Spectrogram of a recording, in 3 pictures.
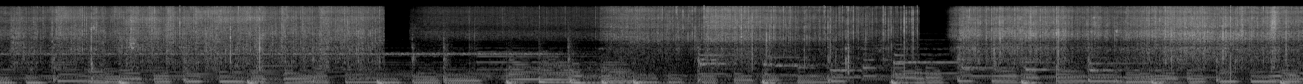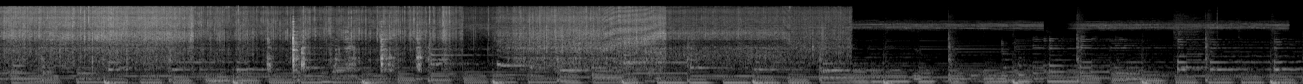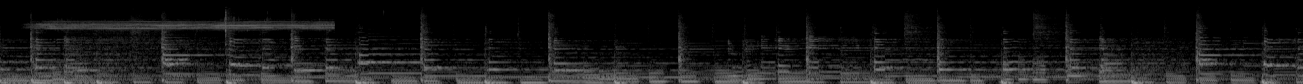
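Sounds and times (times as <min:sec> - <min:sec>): food sizzling in frying pan: 0:00.0 - 0:29.4
spatula clicks and scrapes: 0:06.7 - 0:19.8.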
